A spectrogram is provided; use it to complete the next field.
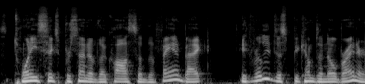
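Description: On a very clean recording with a silent background, a somewhat breathy man with an American accent speaks at a very fast pace with ordinary pitch variation. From Ohio, then Houston from age twelve. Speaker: insulation contractor. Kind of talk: radio talk show interview. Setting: radio studio.

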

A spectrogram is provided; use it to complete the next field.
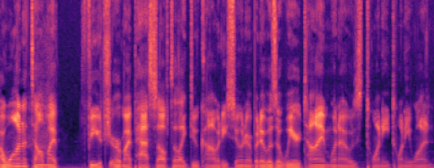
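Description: A man with an unremarkable speaking voice talks fairly quickly in an American accent, at a fairly low pitch with ordinary pitch variation. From Filipino American. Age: 30s. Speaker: comedian. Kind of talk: casual chat.

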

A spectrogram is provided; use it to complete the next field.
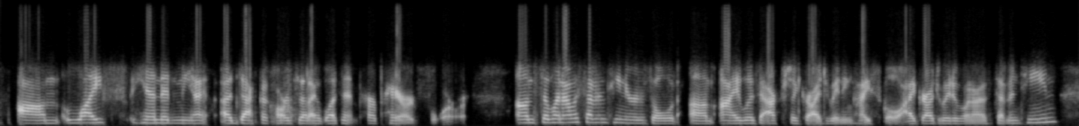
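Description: Her pitch is medium, and this woman keeps a fairly even intonation. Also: moderate pace. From Pittsburgh, Pennsylvania. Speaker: beauty pageant winner. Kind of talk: interview.

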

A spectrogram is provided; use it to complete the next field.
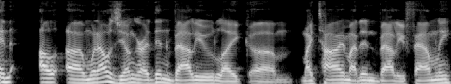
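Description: A man with an American accent speaks in a plain, everyday voice, medium in pitch with lively intonation, the sound dry and close with no echo. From Texas, Houston. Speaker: entrepreneur. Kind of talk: podcast interview.

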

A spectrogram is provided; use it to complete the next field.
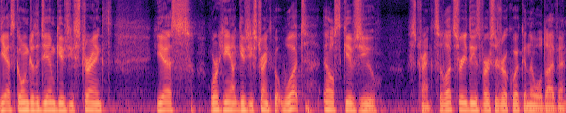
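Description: A man talks in a normal speaking voice at a moderate pace. His loudness is very even and his intonation fairly even. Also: medium pitch for a man. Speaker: student leader preacher. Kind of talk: sermon. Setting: church.

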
